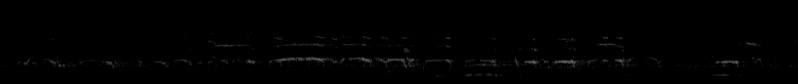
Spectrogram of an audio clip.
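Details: At a Rome peregrine falcon nest on 5 May 2023, an adult quickly feeds four chicks amid a steady stream of overlapping, wavering squeals and chevron-shaped cries that rise and fall in intensity.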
